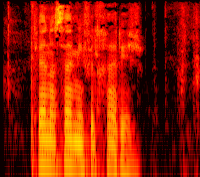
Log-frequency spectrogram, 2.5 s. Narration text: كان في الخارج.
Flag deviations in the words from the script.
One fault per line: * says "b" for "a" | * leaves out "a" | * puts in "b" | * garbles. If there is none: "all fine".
* puts in "سامي"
